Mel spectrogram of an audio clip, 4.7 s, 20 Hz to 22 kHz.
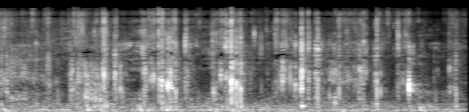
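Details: Raw-fed dogs Oli and Nomy eating raw meat, November 2022 recording; rapid crunching bites and sticky chewing clicks packed closely, a few sharper cracks standing out.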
